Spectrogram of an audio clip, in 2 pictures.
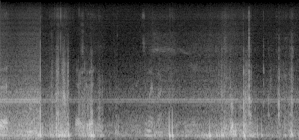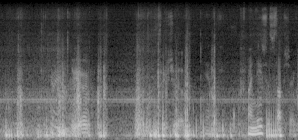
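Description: A man talks at the front of a room.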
